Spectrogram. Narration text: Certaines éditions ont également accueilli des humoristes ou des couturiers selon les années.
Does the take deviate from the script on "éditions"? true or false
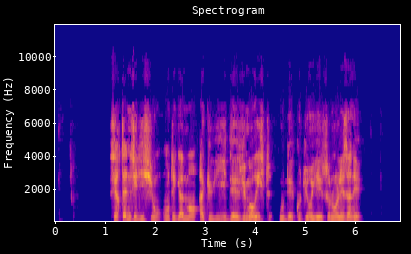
false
